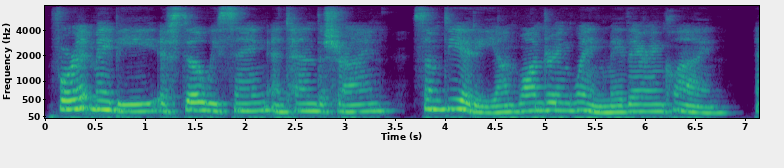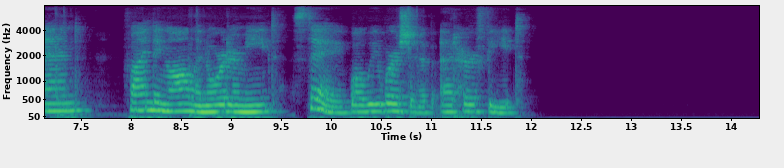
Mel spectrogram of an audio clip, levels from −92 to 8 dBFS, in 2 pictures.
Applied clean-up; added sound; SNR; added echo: neural separator model SepFormer DNS4.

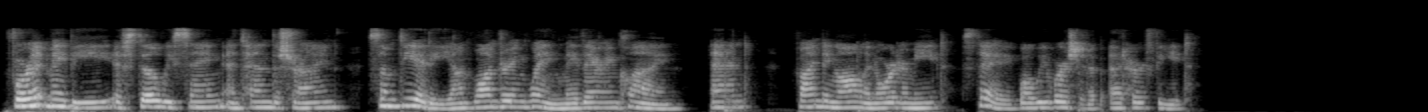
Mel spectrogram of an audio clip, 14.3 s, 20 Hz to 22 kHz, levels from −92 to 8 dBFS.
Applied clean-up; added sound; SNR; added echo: neural mask model DeepFilterNet 3.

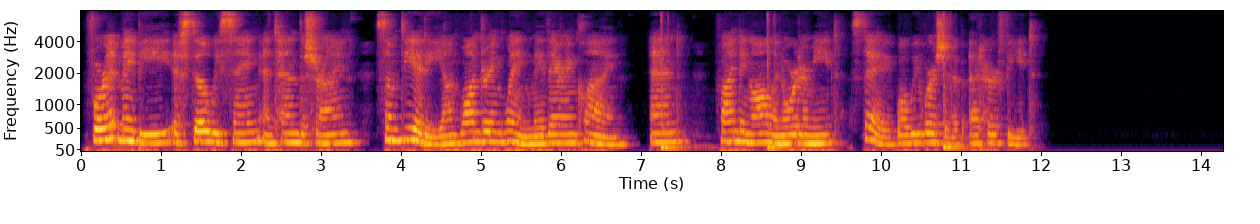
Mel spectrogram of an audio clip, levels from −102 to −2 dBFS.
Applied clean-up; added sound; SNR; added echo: none; Thump, thud; 9 dB; reverberation time 0.3 s.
